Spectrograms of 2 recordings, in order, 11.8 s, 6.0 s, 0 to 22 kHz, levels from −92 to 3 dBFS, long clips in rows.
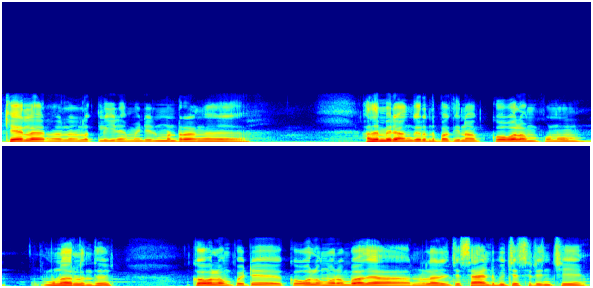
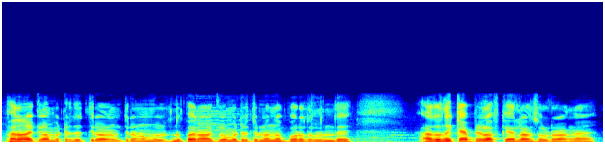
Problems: background sounds at intervals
